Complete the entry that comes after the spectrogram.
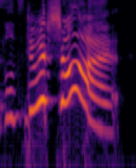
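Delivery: high, keen mock agreement; eager yes. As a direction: jump at the shot in a high voice. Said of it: "She's like".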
